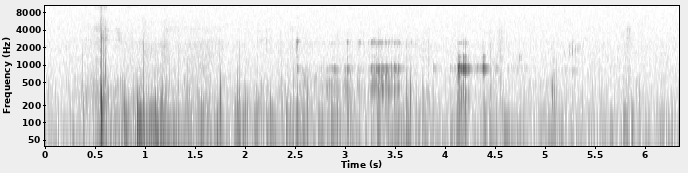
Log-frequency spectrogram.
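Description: Soft gurgles, low rumbles and fizzing noises from the belly; ordinary bowel sounds.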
